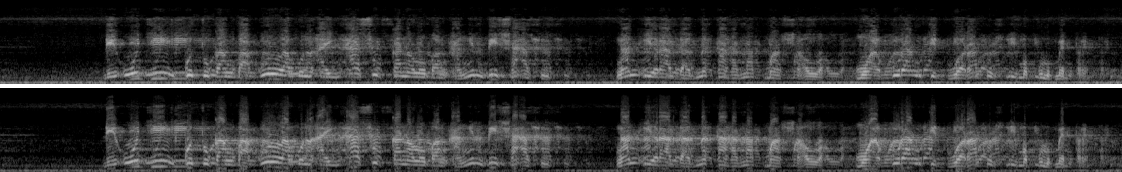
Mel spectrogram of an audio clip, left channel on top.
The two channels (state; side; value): normal; both; correlation 0.36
